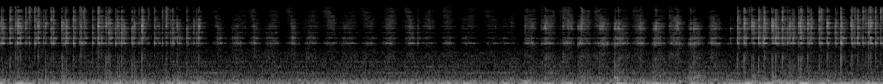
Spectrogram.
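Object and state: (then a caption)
Ceramic vase, scratched with nails. Long nails scratch and rub the sides of an upright, hollow glazed ceramic vase with a matte black textured body. The result is a dense, rapid rasping with a bright, hissy edge and a steady high ringing tone underneath. It is louder at the start and end and softer through the middle.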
